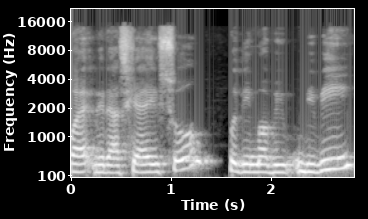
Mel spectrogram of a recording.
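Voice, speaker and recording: Her pitch swings very widely. The woman's tone is dark and mellow. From Andalusia, Spain (Córdoba province). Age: 70s. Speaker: retired social worker, grandmother interviewee. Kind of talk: personal testimony. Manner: halting, with repetitions.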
